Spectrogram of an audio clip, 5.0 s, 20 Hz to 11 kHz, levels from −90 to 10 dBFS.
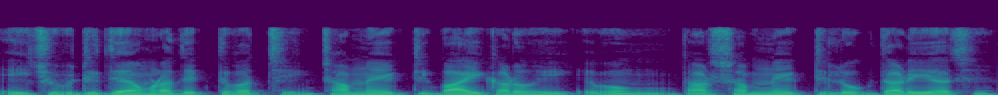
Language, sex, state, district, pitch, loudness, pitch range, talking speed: Bengali, male, West Bengal, North 24 Parganas, 130 Hz, -30 LUFS, 120-140 Hz, 190 wpm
